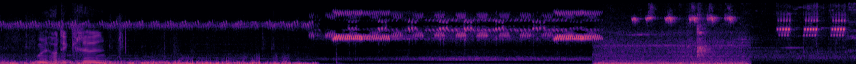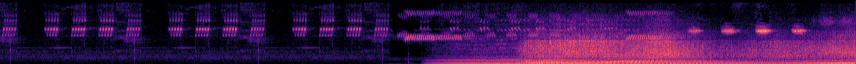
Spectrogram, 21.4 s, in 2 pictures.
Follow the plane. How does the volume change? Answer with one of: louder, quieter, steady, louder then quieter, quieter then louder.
louder then quieter.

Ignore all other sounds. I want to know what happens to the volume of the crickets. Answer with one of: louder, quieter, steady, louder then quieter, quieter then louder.
louder.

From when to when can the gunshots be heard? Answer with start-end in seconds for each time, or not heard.
not heard.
